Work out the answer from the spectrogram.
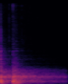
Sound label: Bar Glass Move; Nineteen Ninety Nine; Hub; Hub Pub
